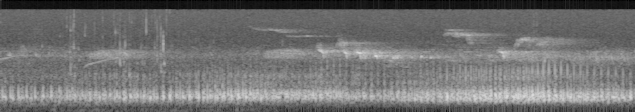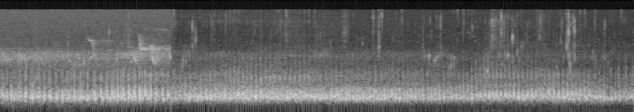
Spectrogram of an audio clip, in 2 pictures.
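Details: Frogs in full spring chorus at a pond in the Czech Republic, rapid overlapping croaks merging into a steady low drone, with bird whistles early on that then fall quiet.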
